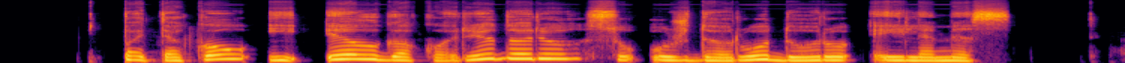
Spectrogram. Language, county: Lithuanian, Vilnius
